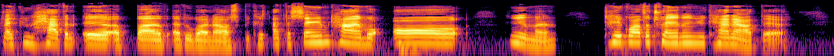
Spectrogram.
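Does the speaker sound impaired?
Yes: profound deafness; congenital, maternal rubella (German measles) in 1964 outbreak, about 30% hearing left ear, 40% right, tone deafness; pulled out of class weekly for speech therapy in school.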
